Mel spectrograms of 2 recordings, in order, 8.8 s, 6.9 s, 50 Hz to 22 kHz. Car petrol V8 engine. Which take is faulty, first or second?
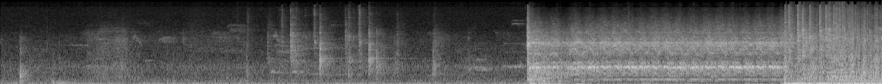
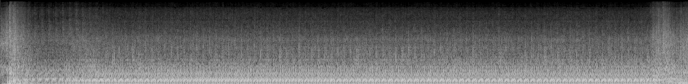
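first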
